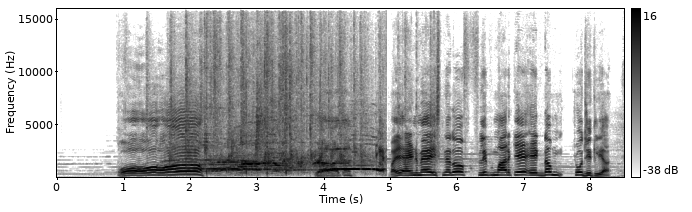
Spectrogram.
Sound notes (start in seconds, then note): 1.2 cheering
